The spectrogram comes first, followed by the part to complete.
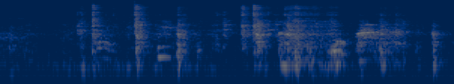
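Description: Faint television audio from a drama episode: scattered soft knocks and clatter, with a low voice speaking briefly near the end.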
